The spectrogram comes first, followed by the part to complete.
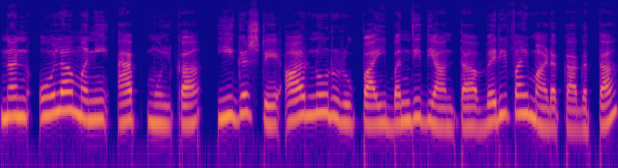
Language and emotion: Kannada, neutral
